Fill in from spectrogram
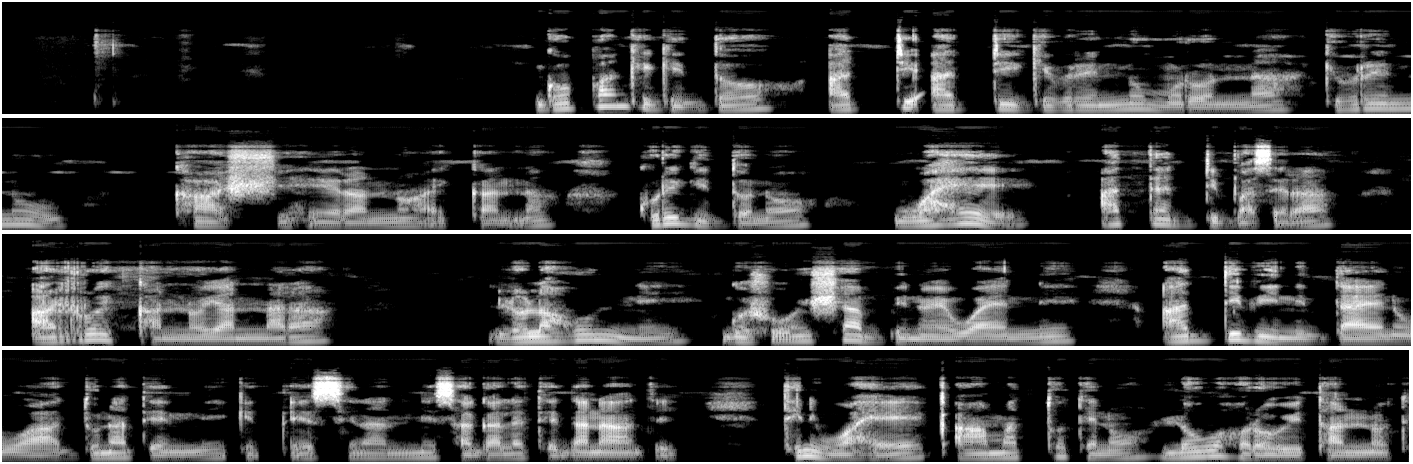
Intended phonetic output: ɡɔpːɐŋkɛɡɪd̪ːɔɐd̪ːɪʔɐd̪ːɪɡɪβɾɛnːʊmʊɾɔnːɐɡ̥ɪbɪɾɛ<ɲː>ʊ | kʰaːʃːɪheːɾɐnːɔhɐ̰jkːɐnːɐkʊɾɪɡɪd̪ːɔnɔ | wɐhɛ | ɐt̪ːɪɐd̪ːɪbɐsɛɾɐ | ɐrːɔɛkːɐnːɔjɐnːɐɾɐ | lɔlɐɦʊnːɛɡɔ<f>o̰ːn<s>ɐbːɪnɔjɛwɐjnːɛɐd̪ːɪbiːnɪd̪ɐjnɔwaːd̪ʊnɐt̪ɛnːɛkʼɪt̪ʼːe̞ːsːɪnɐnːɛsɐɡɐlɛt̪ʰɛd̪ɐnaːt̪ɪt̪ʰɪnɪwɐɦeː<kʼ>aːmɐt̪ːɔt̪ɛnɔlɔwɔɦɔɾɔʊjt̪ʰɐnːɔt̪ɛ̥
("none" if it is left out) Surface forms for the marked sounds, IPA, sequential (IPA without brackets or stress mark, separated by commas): nː, ʃ, ʃ, kʼ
